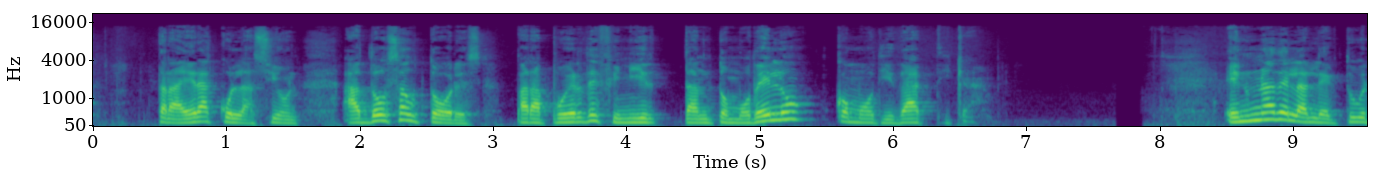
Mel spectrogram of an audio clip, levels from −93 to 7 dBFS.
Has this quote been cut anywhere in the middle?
no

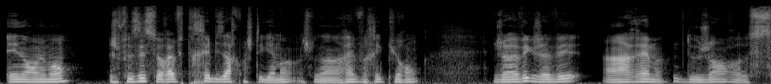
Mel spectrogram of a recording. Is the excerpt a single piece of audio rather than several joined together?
yes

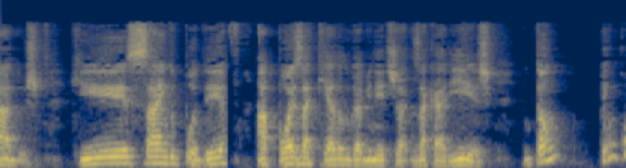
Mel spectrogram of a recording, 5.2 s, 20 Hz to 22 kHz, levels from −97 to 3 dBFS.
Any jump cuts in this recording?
no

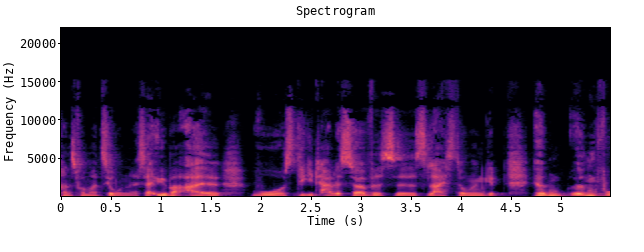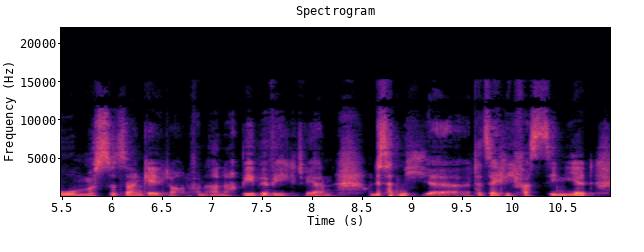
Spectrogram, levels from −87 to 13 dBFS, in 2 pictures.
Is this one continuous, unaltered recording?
yes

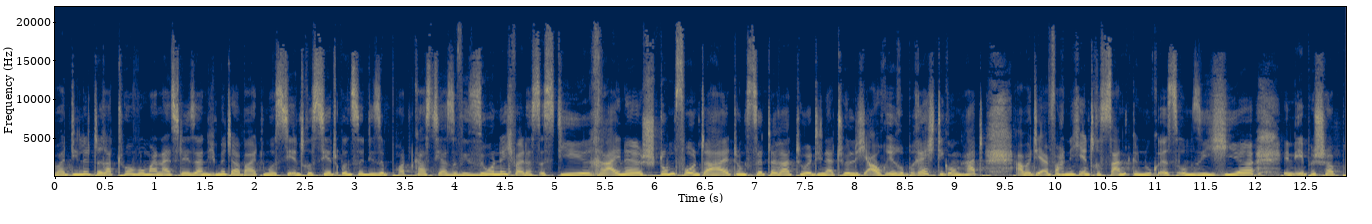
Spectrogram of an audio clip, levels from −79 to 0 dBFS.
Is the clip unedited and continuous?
yes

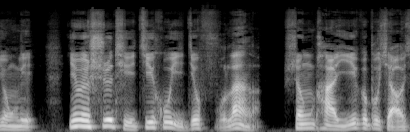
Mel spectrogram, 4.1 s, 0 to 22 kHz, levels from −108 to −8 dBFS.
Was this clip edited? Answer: no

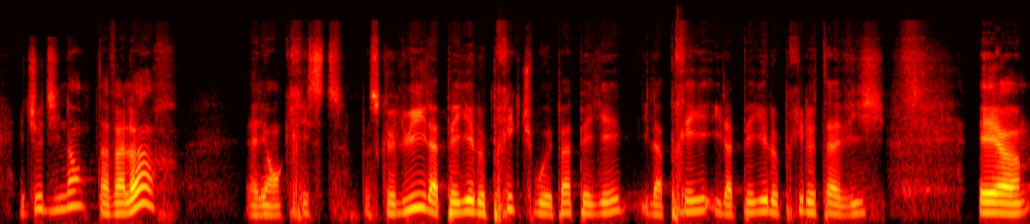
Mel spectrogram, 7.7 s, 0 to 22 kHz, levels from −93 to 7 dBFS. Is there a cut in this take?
no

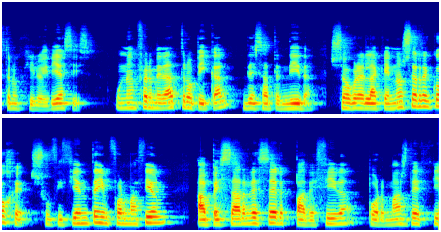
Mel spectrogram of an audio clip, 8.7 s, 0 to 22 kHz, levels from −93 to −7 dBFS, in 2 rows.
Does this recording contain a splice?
yes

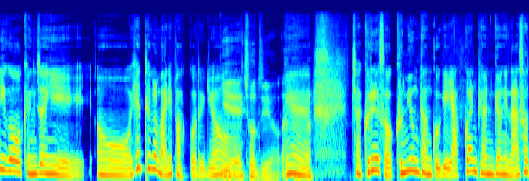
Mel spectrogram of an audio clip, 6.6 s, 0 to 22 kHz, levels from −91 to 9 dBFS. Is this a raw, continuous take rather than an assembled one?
yes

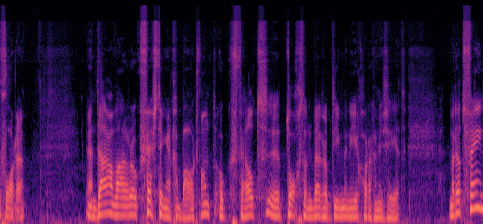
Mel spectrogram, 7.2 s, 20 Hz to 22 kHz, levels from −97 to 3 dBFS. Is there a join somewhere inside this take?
no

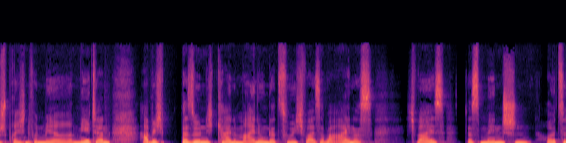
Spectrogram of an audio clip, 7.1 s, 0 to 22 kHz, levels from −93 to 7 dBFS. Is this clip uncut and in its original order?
yes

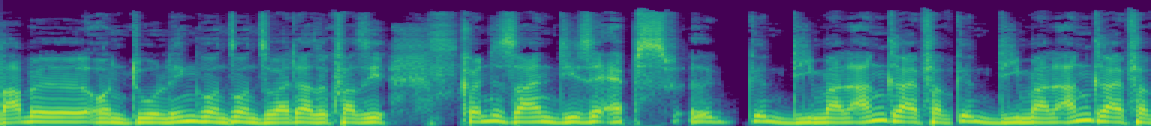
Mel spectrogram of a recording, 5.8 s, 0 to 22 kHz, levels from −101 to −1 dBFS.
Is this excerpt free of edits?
no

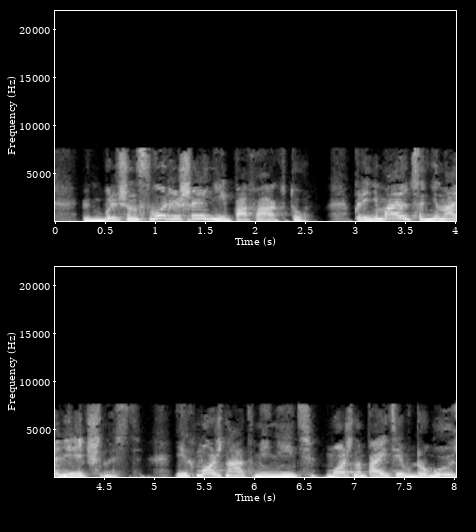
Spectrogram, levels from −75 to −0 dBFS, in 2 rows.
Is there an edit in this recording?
no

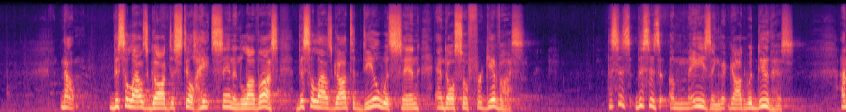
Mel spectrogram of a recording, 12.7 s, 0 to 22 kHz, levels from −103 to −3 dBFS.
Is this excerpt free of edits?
yes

